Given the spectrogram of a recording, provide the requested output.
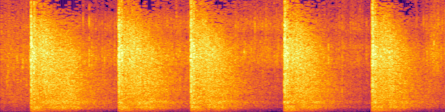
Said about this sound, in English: What she's doing is she's firing this shotgun into a stream of water, and the water spray is making a rainbow.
